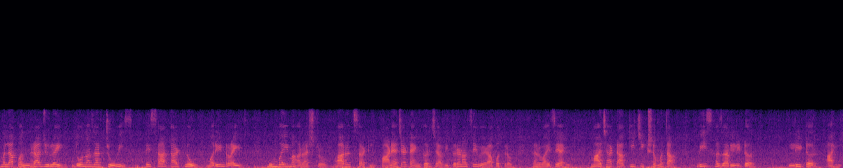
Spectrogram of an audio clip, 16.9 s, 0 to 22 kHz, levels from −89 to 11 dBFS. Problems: constant background noise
